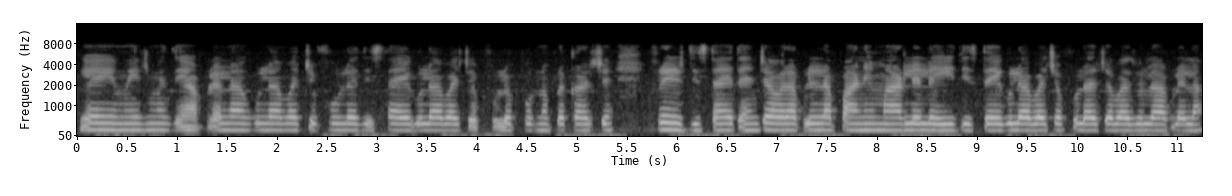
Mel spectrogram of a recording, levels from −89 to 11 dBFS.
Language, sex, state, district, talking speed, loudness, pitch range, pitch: Marathi, female, Maharashtra, Dhule, 130 wpm, -22 LUFS, 205-215 Hz, 210 Hz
